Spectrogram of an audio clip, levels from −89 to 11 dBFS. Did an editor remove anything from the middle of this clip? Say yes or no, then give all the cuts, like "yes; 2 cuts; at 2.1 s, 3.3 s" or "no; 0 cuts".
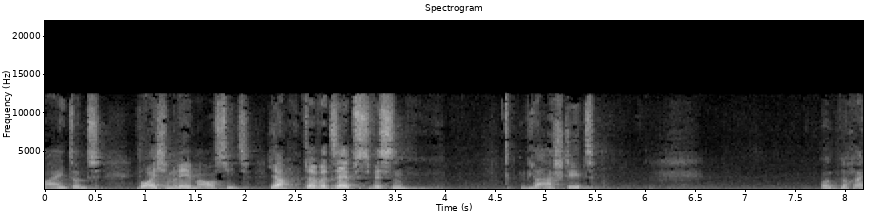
yes; 4 cuts; at 0.9 s, 2.2 s, 2.8 s, 4.9 s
